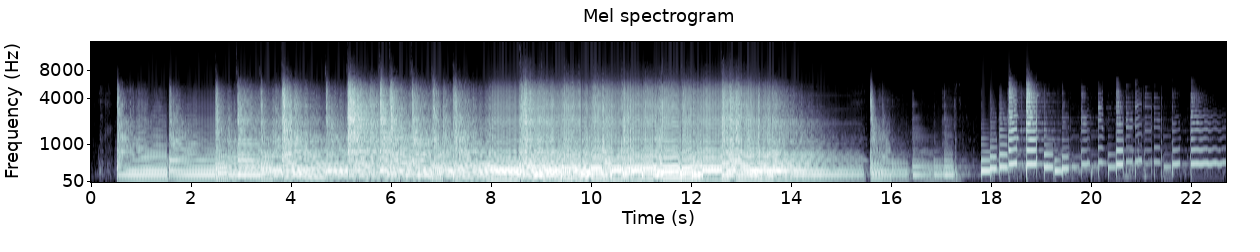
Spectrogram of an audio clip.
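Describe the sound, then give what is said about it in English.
A 1970s Shaftesbury Duo Fuzz pedal drives an electric guitar through about fifteen seconds of loud, thick, sustained fuzzy chords, then a quieter run of separate picked notes that fades. “So I've got like an old, this is an old 70s thing called a duo fuzz. Anybody heard of a Shaftesbury duo fuzz or anything like that? Well, this is the sound of it anyway.”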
